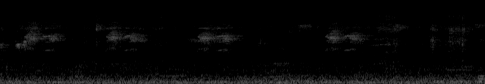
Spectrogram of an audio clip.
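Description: Faint outdoor birdsong: short chirps repeated about once or twice a second, over a low steady rumble.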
